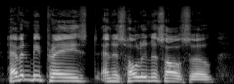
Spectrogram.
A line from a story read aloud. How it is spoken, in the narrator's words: said, in a loud voice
